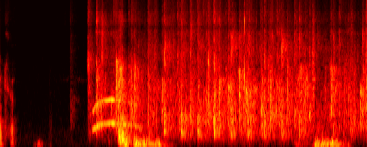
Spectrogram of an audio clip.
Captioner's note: applause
